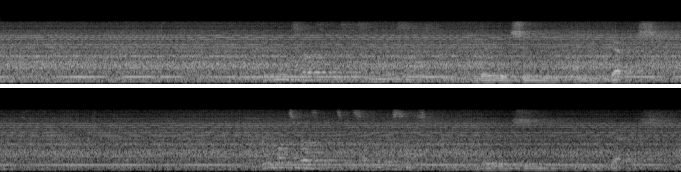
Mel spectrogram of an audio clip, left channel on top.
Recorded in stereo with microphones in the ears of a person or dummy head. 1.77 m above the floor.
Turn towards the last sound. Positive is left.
turn(degrees=80)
